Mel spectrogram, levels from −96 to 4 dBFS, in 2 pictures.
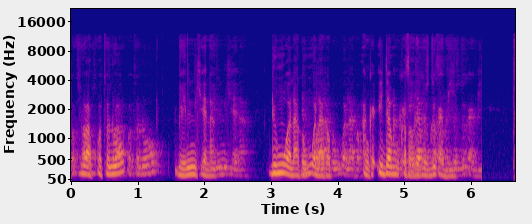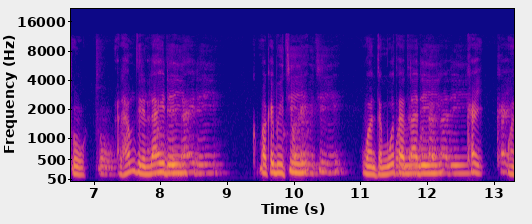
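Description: From start to finish there is echo with no canceller. A quieter, thinner copy of the speech trails every phrase by roughly 0.4 s, at about 9 dB below it. The far end's loudspeaker feeds its microphone, and nothing strips that out.

At 6.15 s the audio skips ahead. Around 0.4 s of speech is simply gone. The two sides butt together with no gap or fill. Later audio was already queued, so the dropped stretch cut the delay by the same amount.

From 6.25 to 7.07 s comes a jitter buffer speed-up. The speech runs at 112% speed but keeps its pitch, so it sounds hurried. Short pitch-period slices were cut repeatedly, removing about a tenth of a second, to shrink the buffer. The call codec's band edge near 12 kHz is present throughout.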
